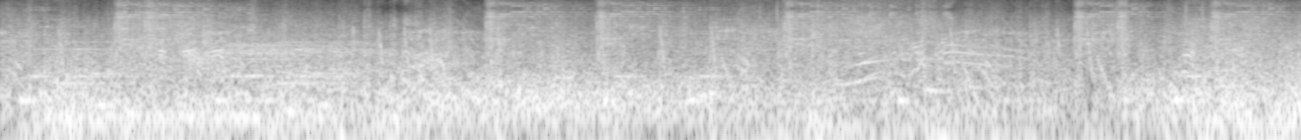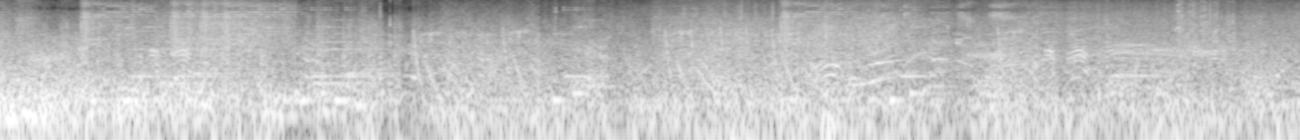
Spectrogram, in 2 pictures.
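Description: Game explosions and gunfire crackle and boom rapidly.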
